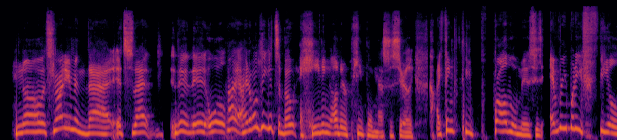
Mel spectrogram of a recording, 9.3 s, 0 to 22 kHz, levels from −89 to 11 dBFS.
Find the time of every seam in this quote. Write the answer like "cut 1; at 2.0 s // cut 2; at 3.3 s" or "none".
cut 1; at 3.4 s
